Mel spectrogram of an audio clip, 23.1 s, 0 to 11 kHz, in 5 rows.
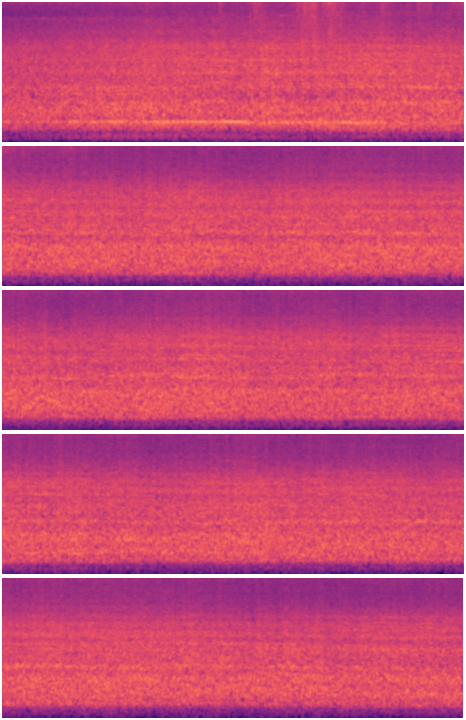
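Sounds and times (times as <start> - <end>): locomotive whine: 0.0 - 18.2
train wheels rumbling on rails: 0.0 - 23.0.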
